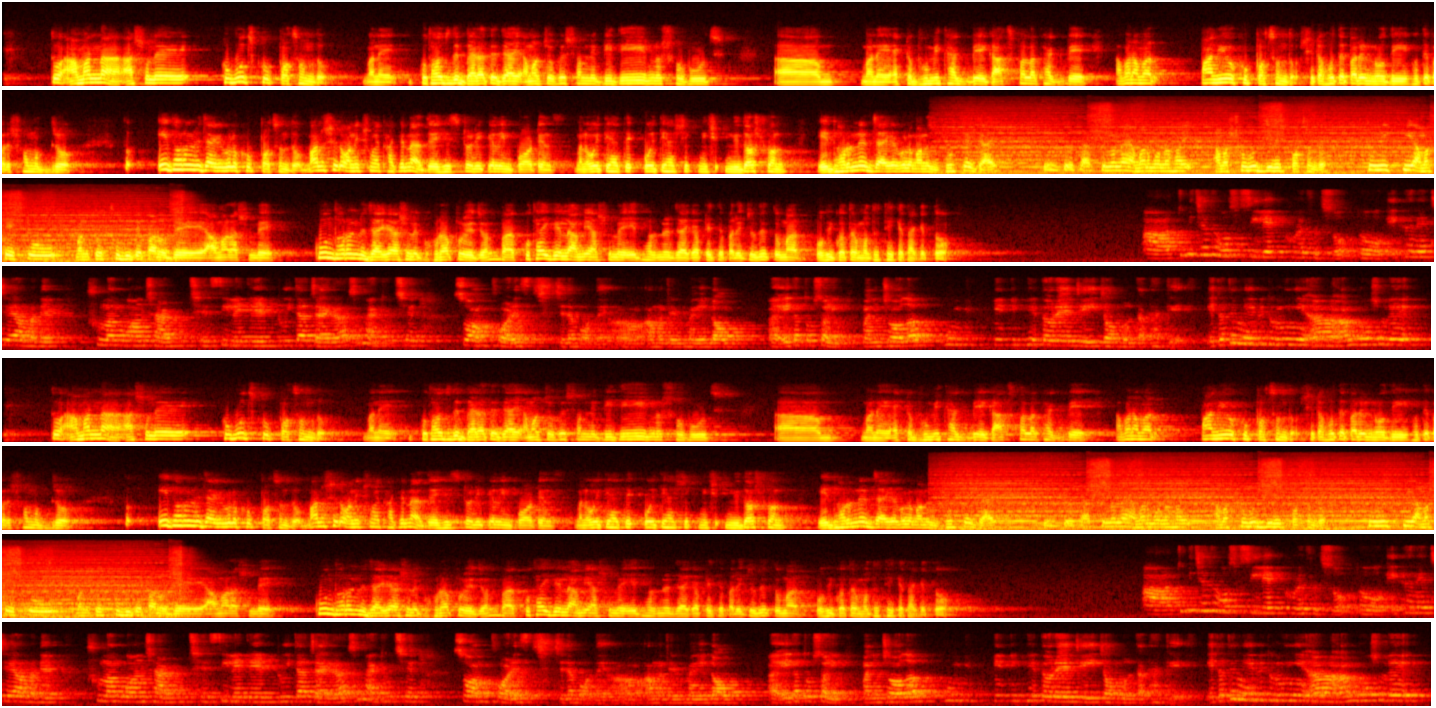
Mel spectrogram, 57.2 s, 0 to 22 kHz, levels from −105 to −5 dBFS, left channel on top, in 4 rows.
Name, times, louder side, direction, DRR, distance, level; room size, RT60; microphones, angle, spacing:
voice 1, 0.5-1.9 2.2-3.3 3.6-7.2 7.7-8.3 8.6-10.9 11.1-11.6 12.0-15.1 15.5-22.2 22.5-24.3 24.7-27.6 28.0-31.4 31.8-38.1, left 5 dB, 60° left, 11 dB, 0.4 m, -26 dB
sound 1, 23.6-30.4, right 1 dB, 55° right, 2.5 m, -37 dB
voice 2, 40.0-50.3 50.6-52.6 52.9-57.1, left 1 dB, 25° right, -3 dB, 4.4 m, -46 dB
19.0 x 12.5 x 3.0 m, 1.2 s
head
